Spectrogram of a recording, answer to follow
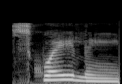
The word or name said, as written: squalene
